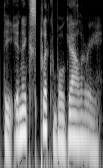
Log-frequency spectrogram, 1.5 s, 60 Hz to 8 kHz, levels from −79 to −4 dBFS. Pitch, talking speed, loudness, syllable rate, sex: 135 Hz, 115 wpm, -17 LUFS, 6.0 syllables/s, female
